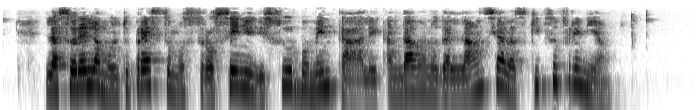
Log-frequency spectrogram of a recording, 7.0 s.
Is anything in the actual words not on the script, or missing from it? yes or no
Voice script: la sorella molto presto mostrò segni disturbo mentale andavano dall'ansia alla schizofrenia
no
